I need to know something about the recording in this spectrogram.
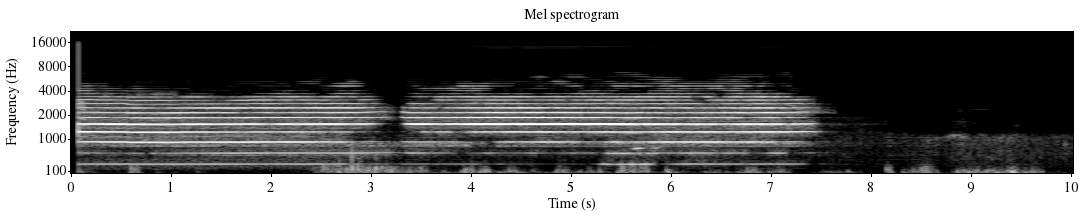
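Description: Indian Railways electric locomotive horn sounding two long, loud blasts as the train approaches, with a short break about three seconds in. The horn stops about seven seconds in, and faint, uneven low rumbling follows.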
